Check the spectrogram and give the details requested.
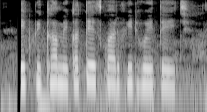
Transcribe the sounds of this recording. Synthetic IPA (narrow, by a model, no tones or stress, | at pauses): ekbiɡʱːamẽkət̪eskwaɾpʰiːʈɦojt̪et͡ʃʰ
